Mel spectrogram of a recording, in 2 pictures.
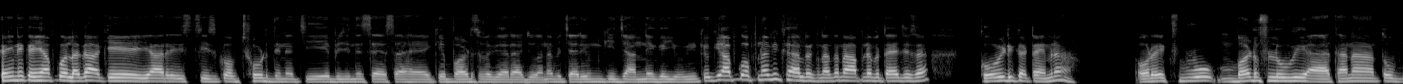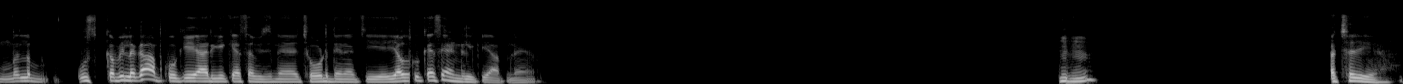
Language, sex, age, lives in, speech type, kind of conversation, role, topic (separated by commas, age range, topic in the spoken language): Hindi, male, 35-39, India, conversation, podcast, host, Setbacks aane par tum motivate kaise rehte ho aur aage kaise badhte rehte ho?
